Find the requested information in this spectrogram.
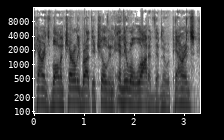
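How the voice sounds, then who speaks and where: A man with a fairly high pitch speaks in a normal speaking voice, with ordinary pitch variation. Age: 60s. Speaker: radio talk show host. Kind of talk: radio interview debate.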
